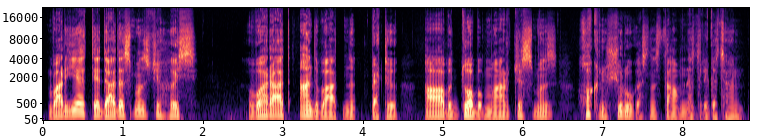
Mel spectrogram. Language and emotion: Kashmiri, neutral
